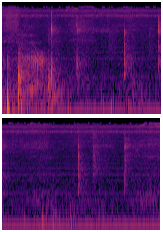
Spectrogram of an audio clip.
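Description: Chalk scrapes and taps on a board.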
